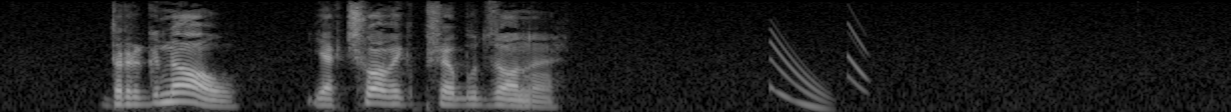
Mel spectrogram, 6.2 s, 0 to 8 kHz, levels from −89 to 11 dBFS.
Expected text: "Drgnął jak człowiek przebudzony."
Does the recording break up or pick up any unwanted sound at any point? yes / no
yes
